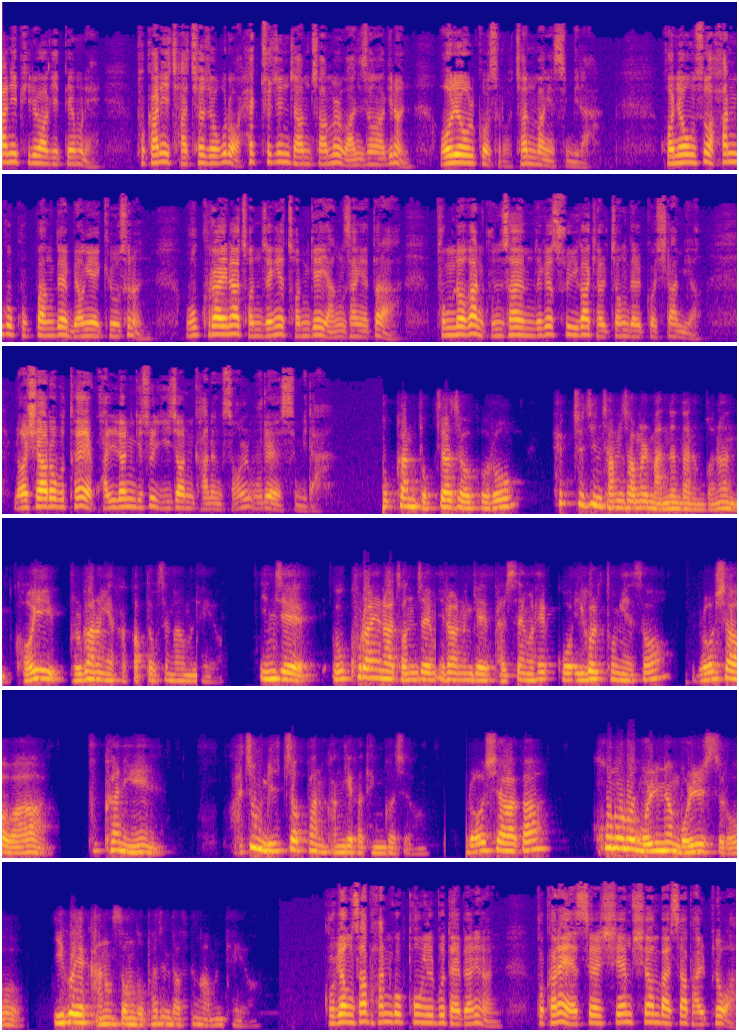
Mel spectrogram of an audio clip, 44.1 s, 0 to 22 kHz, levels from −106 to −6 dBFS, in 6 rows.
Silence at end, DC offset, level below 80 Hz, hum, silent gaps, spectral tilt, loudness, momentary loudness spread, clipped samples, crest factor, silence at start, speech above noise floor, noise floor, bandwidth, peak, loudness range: 0 s; under 0.1%; -60 dBFS; none; 24.33-24.49 s, 29.98-30.19 s, 33.99-34.03 s; -6 dB/octave; -25 LUFS; 15 LU; under 0.1%; 18 dB; 0 s; 48 dB; -73 dBFS; 13 kHz; -6 dBFS; 6 LU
